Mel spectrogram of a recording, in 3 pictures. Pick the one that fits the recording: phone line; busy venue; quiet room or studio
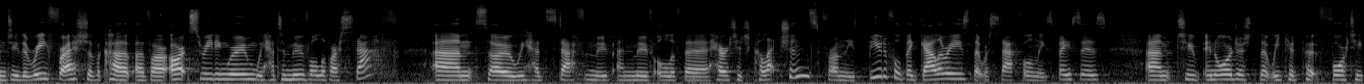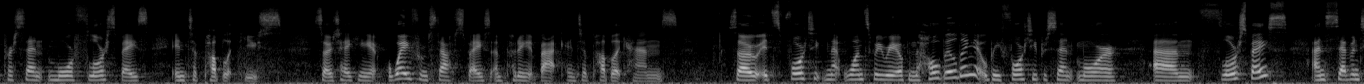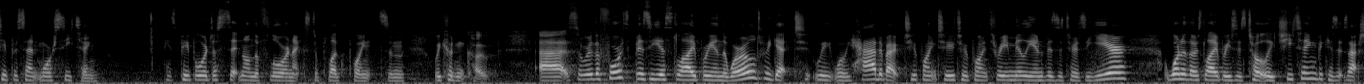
busy venue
